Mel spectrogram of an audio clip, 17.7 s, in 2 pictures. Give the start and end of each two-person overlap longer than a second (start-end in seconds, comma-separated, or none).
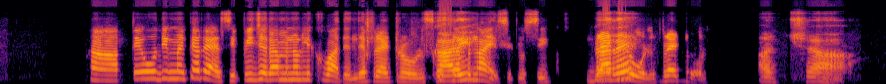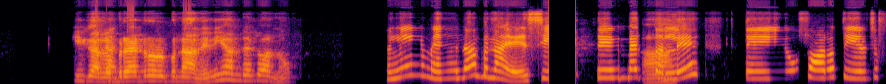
none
